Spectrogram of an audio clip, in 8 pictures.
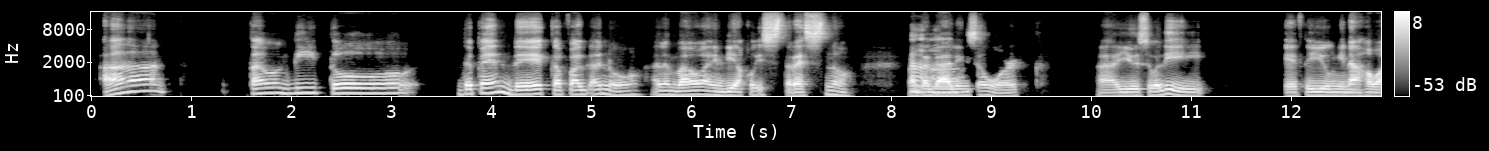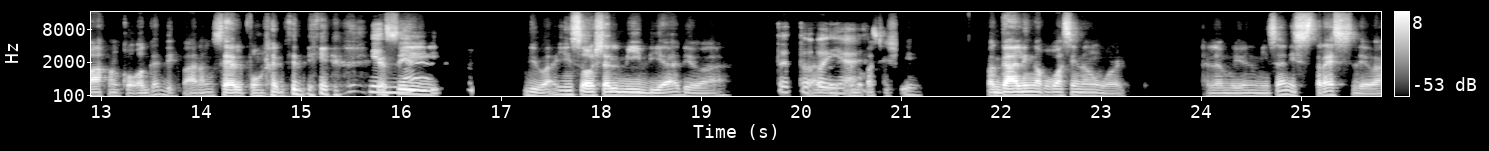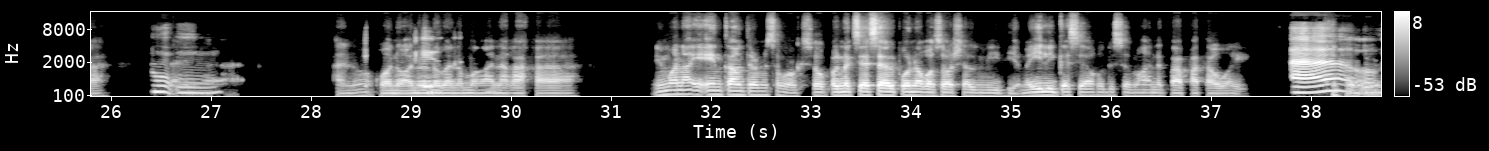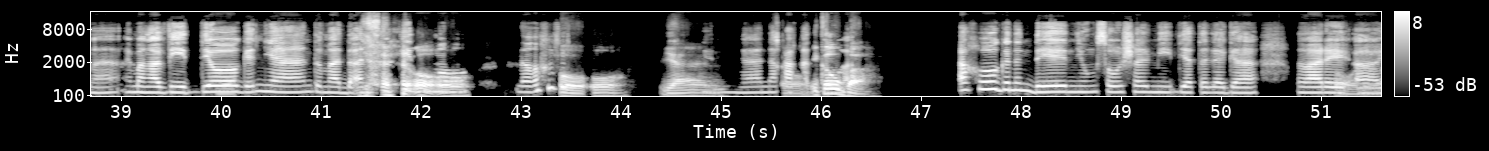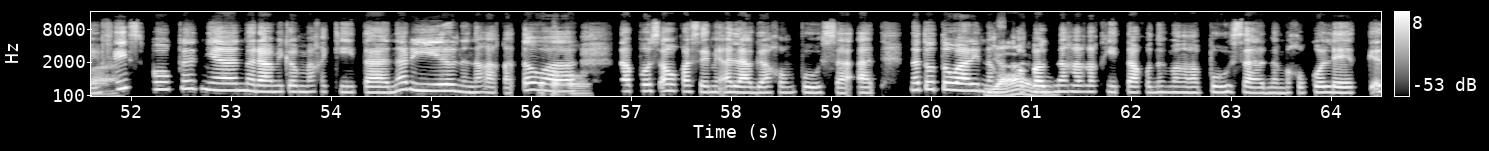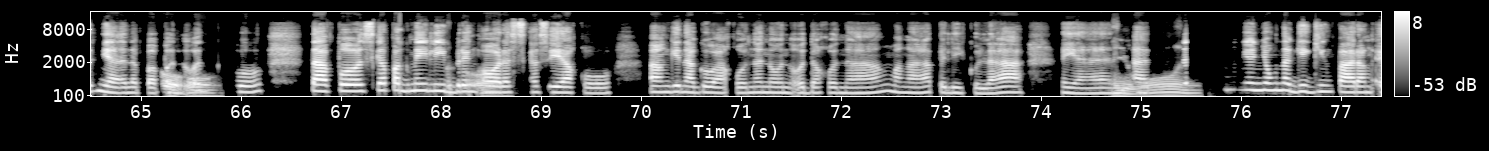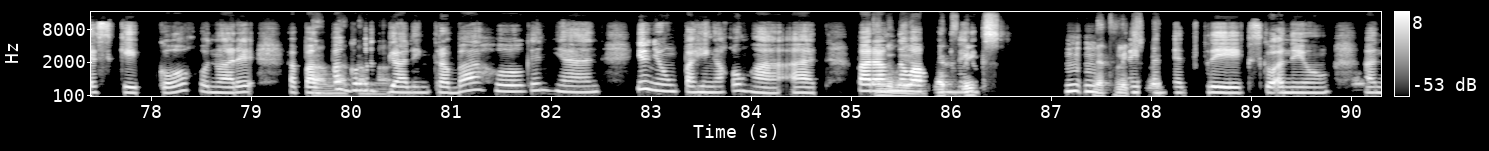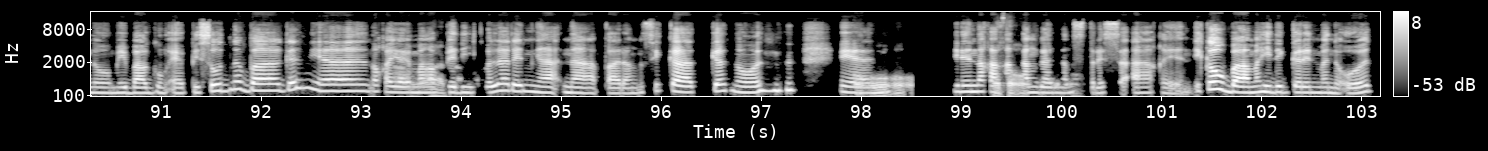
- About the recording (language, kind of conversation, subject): Filipino, unstructured, Paano ka napapasaya ng paggamit ng mga bagong aplikasyon o kagamitan?
- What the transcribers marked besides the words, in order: drawn out: "dito"; laughing while speaking: "agad eh"; unintelligible speech; chuckle; laugh; laughing while speaking: "'no?"; chuckle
